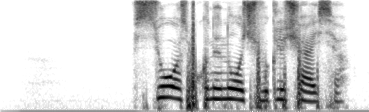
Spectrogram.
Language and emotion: Russian, angry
